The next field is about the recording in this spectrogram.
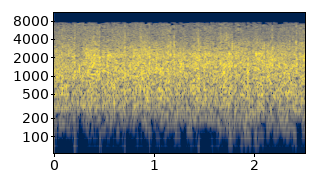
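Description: Audience applause at a gathering: loud, dense, continuous clapping that holds steady throughout with no break.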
